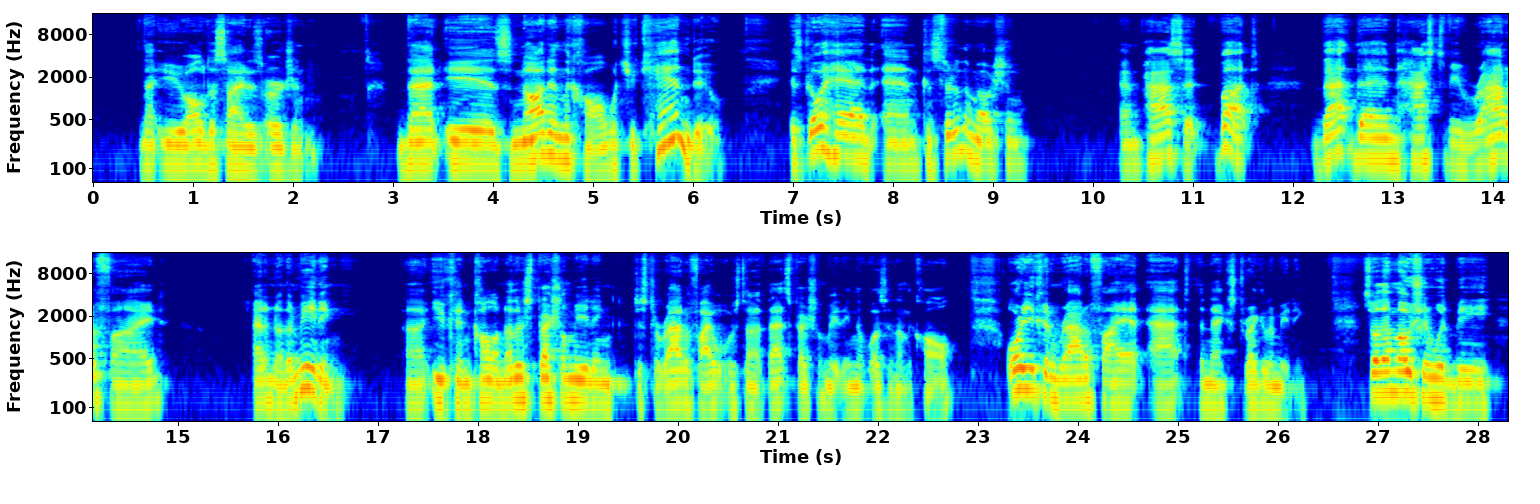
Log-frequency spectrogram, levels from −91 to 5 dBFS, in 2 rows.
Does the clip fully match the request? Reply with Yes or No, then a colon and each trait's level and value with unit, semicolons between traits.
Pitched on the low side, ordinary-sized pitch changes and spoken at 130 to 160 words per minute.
Yes: low, 120 Hz; average, 3.1 semitones; average, 155 wpm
